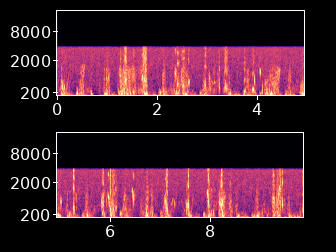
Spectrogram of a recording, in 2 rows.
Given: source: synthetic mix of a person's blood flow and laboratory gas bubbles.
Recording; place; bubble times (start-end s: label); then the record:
Doppler ultrasound of blood flow; precordium
0.00-0.27 s: bubbles
0.44-0.56 s: bubbles
0.64-0.74 s: bubbles
0.97-1.06 s: bubbles
1.20-1.85 s: bubbles
2.11-2.18 s: bubbles
2.26-2.67 s: bubbles
2.92-3.27 s: bubbles
3.30-3.46 s: bubbles
3.74-3.81 s: bubbles
3.88-4.00 s: bubbles
4.03-4.48 s: bubbles
4.84-5.04 s: bubbles
5.17-5.34 s: bubbles
5.81-6.15 s: bubbles
6.29-6.36 s: bubbles
6.42-6.52 s: bubbles
6.63-6.89 s: bubbles
7.05-7.33 s: bubbles
7.49-7.67 s: bubbles
7.92-8.12 s: bubbles
8.16-8.46 s: bubbles
9.02-9.49 s: bubbles
9.79-9.87 s: bubbles
From the record:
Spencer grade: 3 (all of the cardiac periods contain showers or single bubble signals, but not dominating or overriding the cardiac motion signals); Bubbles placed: anywhere in the cardiac cycle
